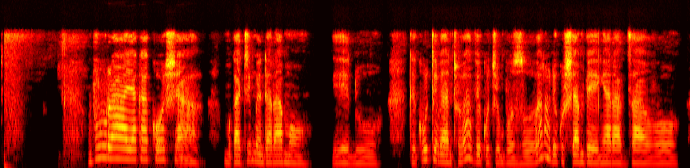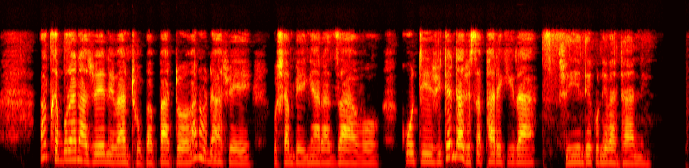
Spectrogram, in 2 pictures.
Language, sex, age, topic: Ndau, female, 36-49, health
